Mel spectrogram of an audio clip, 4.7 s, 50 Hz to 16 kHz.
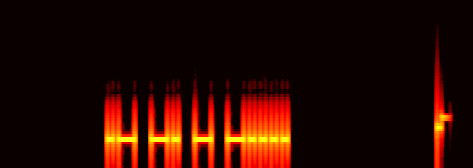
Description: Morse code, heard as a keyed tone, about 22 wpm, 700 Hz. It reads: ANT6
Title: Common Cut Numbers - 4-Digit 22wpm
